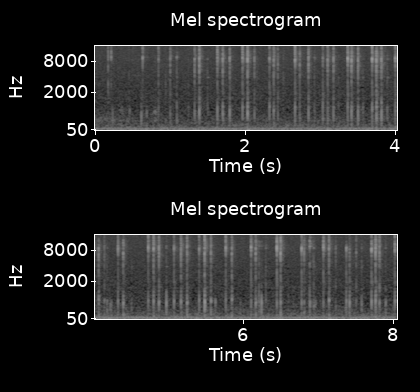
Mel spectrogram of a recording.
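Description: A small, rounded, hollow pink plastic cosmetic case with a shiny silver collar and tall cap is held in both hands and tapped and scratched with long nails. The result is a rapid, uneven stream of short, bright clicks and ticks that stop almost instantly, over a steady low hum.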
